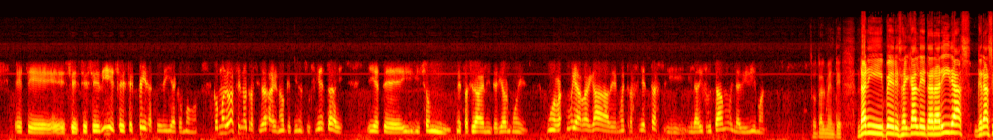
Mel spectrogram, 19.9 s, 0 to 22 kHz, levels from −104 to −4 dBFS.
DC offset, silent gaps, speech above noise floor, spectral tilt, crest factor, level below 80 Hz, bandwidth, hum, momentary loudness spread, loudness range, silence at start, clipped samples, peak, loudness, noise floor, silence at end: under 0.1%; none; 34 dB; -5 dB/octave; 22 dB; -66 dBFS; 14 kHz; none; 22 LU; 15 LU; 0.3 s; under 0.1%; -8 dBFS; -27 LUFS; -63 dBFS; 0 s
